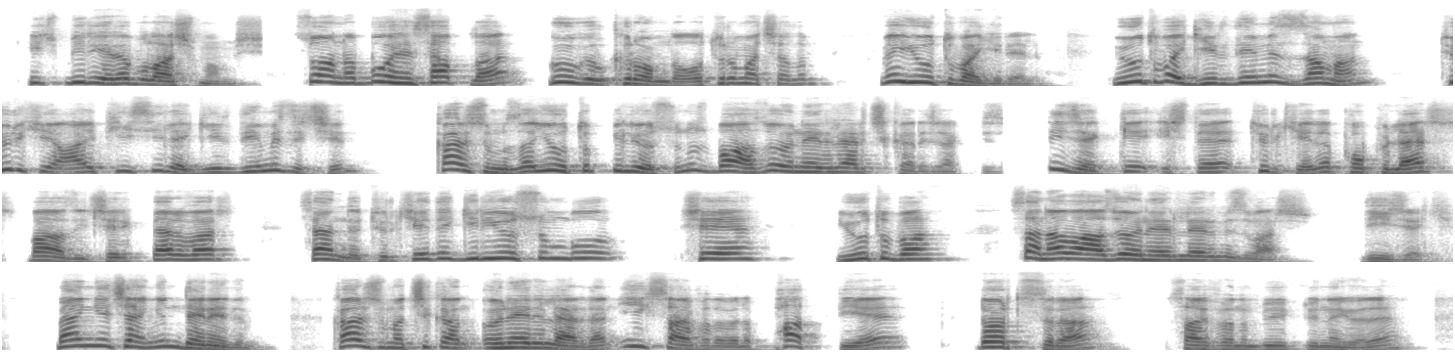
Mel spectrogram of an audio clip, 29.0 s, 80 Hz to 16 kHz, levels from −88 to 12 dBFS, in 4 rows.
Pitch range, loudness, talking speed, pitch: 145-230 Hz, -26 LUFS, 135 wpm, 200 Hz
